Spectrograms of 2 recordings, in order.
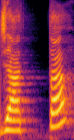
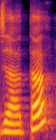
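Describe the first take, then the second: First: The middle consonant is doubled and held long. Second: The middle consonant is single and short. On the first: This is the Western Hindi form. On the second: This is the standard Hindi form.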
